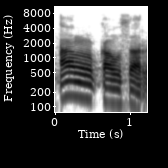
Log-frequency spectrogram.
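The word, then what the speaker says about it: الكوثر: Kemudian al-kausar, ini disatukan lam alif, bacanya terang sehingga a'toinakal kausar, ya. Ada sa, ini bukan sya, bukan sin tapi sa, kal kausar, ya.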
